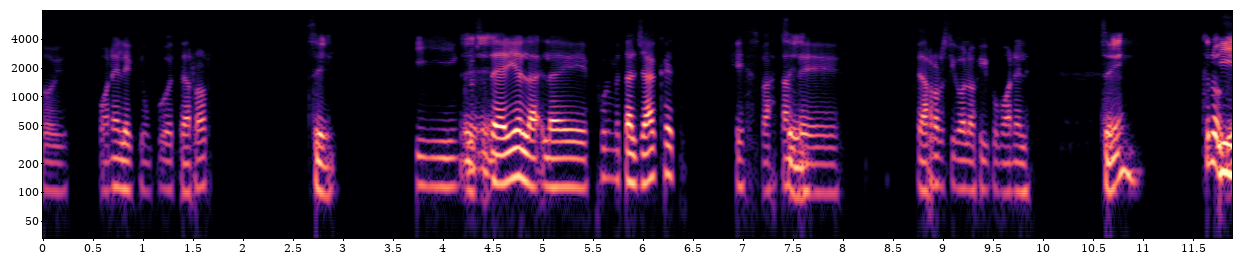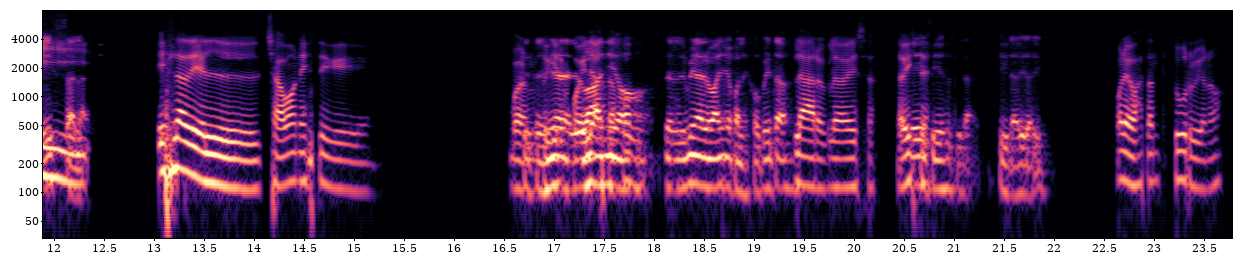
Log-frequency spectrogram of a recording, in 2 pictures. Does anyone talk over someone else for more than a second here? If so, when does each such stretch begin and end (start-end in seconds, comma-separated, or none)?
16.6-18.0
